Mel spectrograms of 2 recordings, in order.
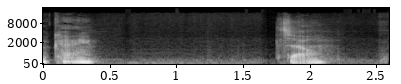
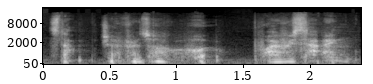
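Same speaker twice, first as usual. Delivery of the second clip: hushed, urgent whisper; tense whisper; 3 semitones higher, 5 dB quieter than usual. Acted. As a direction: whisper so nobody hears you. Hiding, afraid of being found.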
